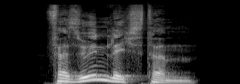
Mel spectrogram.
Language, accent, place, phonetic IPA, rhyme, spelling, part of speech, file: German, Germany, Berlin, [fɛɐ̯ˈzøːnlɪçstəm], -øːnlɪçstəm, versöhnlichstem, adjective, De-versöhnlichstem.ogg
- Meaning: strong dative masculine/neuter singular superlative degree of versöhnlich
